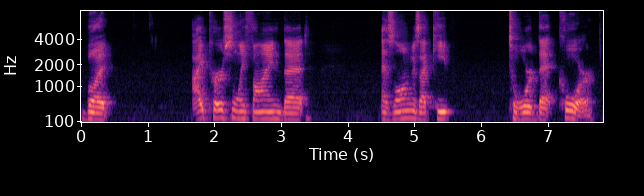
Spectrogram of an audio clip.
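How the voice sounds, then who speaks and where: A man with a mid-pitched voice speaks as a candidate in a formal job interview. He is measured and methodical, laying out his answers step by step. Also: fairly even intonation, darkish tone. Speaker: job candidate for a security officer post.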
